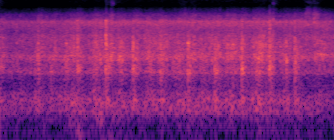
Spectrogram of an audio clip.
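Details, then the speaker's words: Car with customer complaint of wobbly steering: light, fairly even knocks about three a second from the front end over a steady mid drone; tie rod suspected, not confirmed. "whatever the issue is is actually there let me figure out what it is that sounds like a tie rod"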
